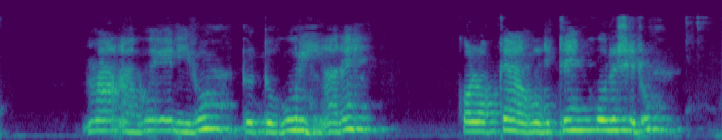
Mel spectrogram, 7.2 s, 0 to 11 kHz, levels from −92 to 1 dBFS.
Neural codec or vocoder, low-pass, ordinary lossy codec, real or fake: codec, 16 kHz, 2 kbps, FreqCodec, larger model; 7.2 kHz; MP3, 48 kbps; fake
